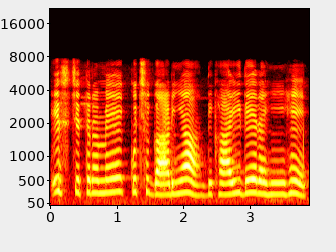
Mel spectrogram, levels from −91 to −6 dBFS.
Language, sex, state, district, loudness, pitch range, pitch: Hindi, female, Madhya Pradesh, Bhopal, -17 LUFS, 230-265 Hz, 255 Hz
